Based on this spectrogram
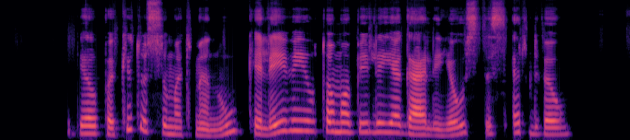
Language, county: Lithuanian, Kaunas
